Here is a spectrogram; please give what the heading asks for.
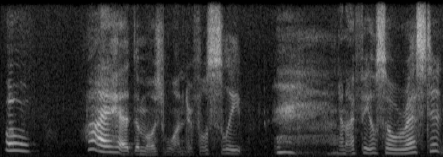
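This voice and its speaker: A lively, fretful young wife. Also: female voice, medium pitch, slow, long pauses. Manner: anxious, fussing, sighs. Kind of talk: 1940s radio drama acting.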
